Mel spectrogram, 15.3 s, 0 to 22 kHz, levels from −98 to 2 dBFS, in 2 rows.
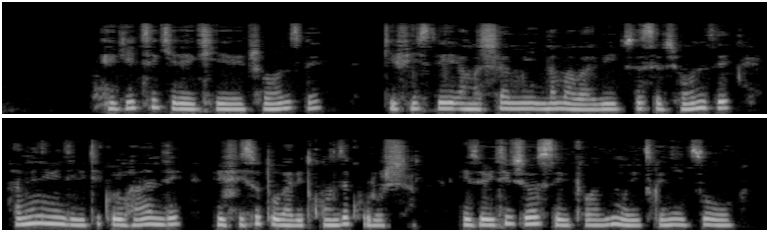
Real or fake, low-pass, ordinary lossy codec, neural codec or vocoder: real; 9.9 kHz; AAC, 32 kbps; none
